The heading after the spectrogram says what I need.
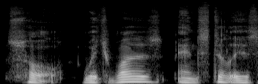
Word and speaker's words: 僧: And the second is pronounced so, which was and still is a general term and one of the characters used for Buddhist monks and priests.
